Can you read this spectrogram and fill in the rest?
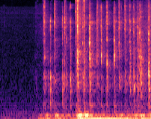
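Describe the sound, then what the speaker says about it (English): Quick, close typing on a computer keyboard, a dense run of clicking keystrokes that starts after a brief quiet moment and grows louder and busier, with no talk. "What else should I try typing in?"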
